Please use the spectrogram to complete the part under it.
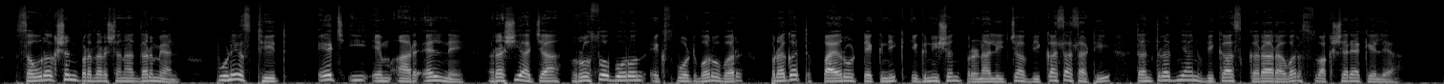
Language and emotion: Marathi, neutral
